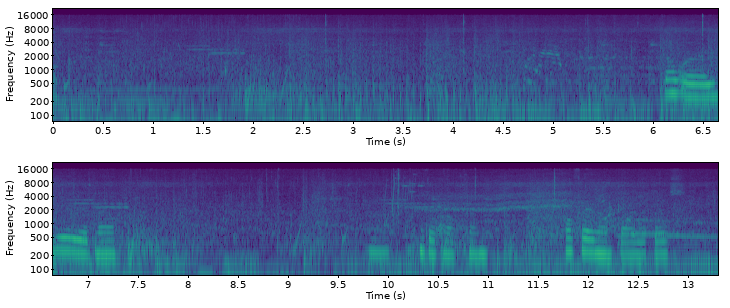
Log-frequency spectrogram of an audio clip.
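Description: Video game ink sprays and splatters in quick bursts.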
